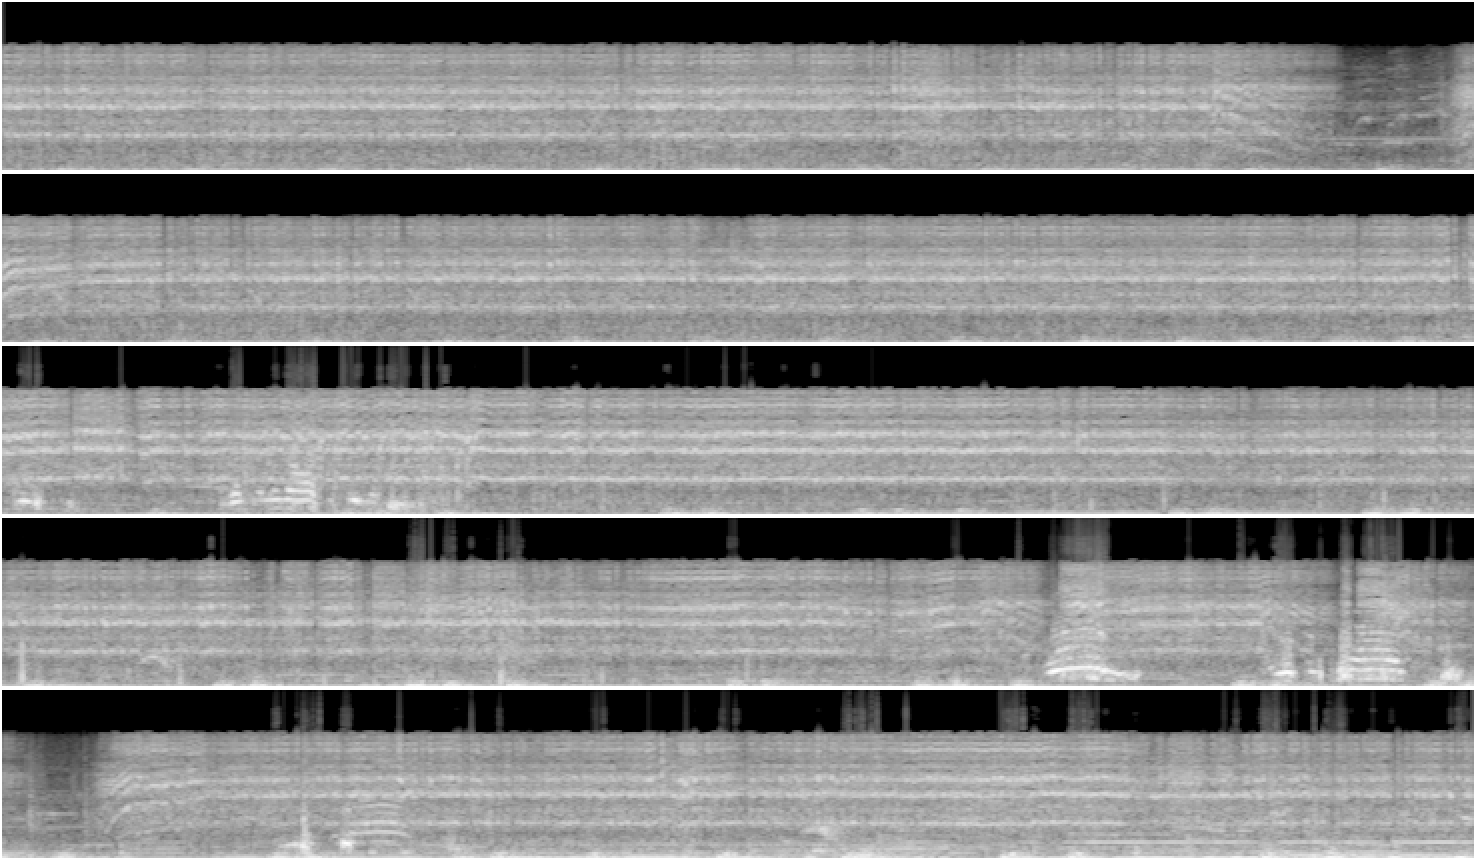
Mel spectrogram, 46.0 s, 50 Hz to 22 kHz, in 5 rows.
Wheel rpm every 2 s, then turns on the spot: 230, 230, 230, 220, 50, 230, 230, 230, 230, 230, 220, 230, 230, 230, 230, 220, 220, 140, 50, 200, 240, 230, 230.
none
